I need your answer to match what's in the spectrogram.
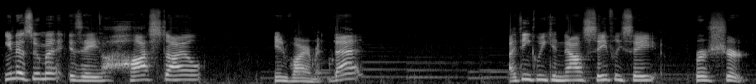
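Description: Music sits under this casual live-stream, where a young woman comments on her gameplay and chats with viewers, frequently saying the same phrases again. She takes her time, leaving long pauses, in a mid-range and somewhat bright voice.

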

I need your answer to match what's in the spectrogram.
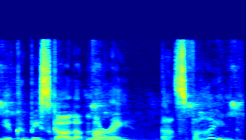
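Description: A woman reading the lines of a calm, patient adult woman who speaks softly and reassuringly. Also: a little high, unhurried, gravelly, slight background noise, pitched above the performer's own voice, full character voice.

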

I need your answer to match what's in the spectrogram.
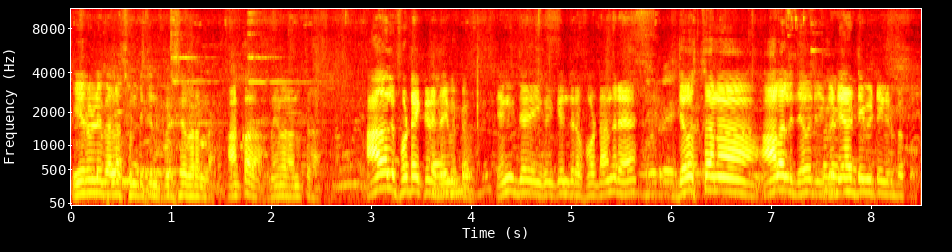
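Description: With crowd noise around him, a man with a slightly high, racing voice offers blessings and home remedies to devotees on outdoor temple grounds. He repeats his instructions in a commanding way.

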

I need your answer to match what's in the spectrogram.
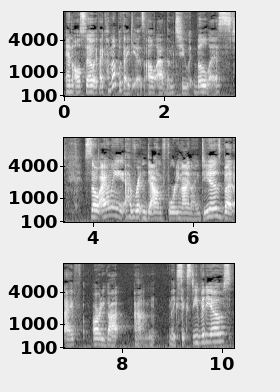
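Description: Chatty young woman with Wisconsin twang. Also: medium pitch. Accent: Wisconsin, slipping in at times. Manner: chatty and rambling, with frequent ums and laughs at herself. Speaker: YouTube vlogger. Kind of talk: casual planner walkthrough vlog.

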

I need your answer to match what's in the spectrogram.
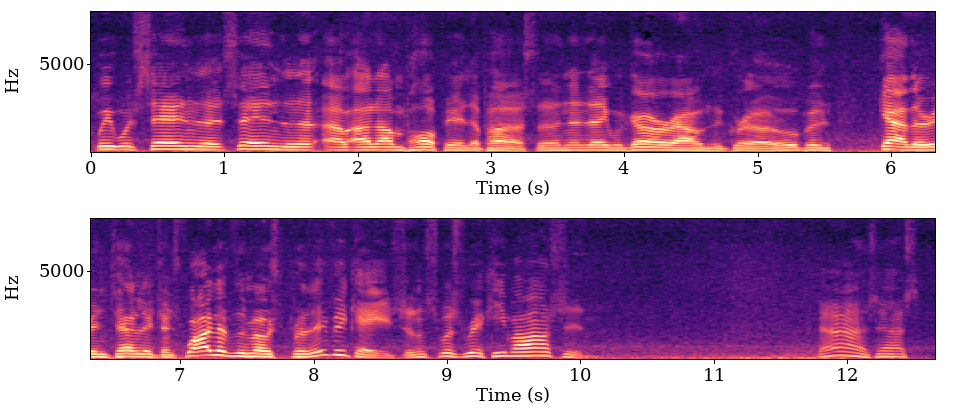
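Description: A lonely, doddery old British grandfather faked by a younger-sounding man in an online role-play game. He stammers, repeats himself and rambles in a slightly high voice. Some ambient vehicle noise sits behind him. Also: measured pace, close to an everyday voice. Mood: reminiscing.

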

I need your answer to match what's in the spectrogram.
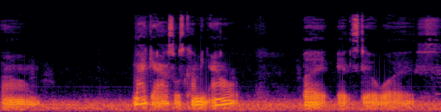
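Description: A young woman chatting casually to camera, weak after surgery, with a hoarse, partly lost voice and a subdued, halting, effortful delivery. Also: medium pitch, huge pitch swings. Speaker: vlogger. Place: small hospital room, indoors. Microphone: phone at arm's length. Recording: noisy hospital room phone recording.

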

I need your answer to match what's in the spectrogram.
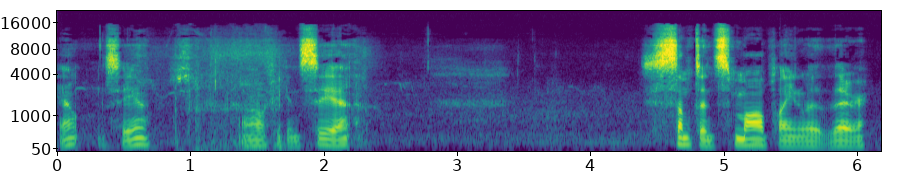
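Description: A young man chats easily to his viewers as he fishes from a kayak out on a lake. His voice is mellow and low-key, picked up by an action camera he wears, with a faint hiss of open air around him. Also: normal speed. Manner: relaxed, chatty, talks to viewers. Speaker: fishing vlogger. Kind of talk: casual narration while fishing. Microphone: head-mounted action camera.

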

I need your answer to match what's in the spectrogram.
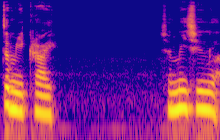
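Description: A woman voicing a shrill, jealous pregnant ex-lover who shrieks her accusations in a storybook reading. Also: slow, warm tone, natural voice. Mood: shrill accusing.

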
